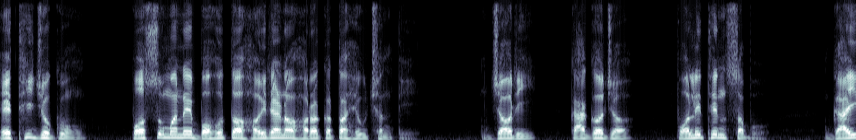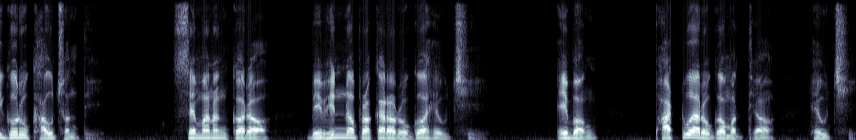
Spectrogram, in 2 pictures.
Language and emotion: Odia, neutral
